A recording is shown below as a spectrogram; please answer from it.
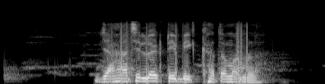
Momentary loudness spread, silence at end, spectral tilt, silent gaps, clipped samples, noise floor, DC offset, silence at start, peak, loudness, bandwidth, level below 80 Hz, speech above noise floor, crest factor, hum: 7 LU; 0.6 s; -6.5 dB/octave; none; under 0.1%; -52 dBFS; under 0.1%; 0.95 s; -2 dBFS; -14 LUFS; 7.8 kHz; -40 dBFS; 39 dB; 14 dB; none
